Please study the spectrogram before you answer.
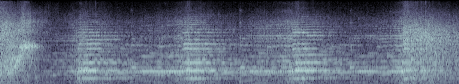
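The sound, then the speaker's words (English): Sci-fi photon torpedo firing: a loud, ringing, metallic synthesized tone that surges and recedes in several rhythmic swells, ending in a brighter, hissing burst. “Photon torpedoes, fire one.”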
